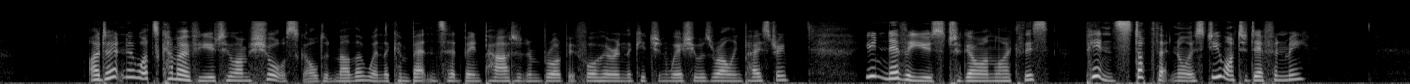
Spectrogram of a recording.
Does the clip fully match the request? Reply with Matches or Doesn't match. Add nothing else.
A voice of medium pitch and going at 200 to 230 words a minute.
Matches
